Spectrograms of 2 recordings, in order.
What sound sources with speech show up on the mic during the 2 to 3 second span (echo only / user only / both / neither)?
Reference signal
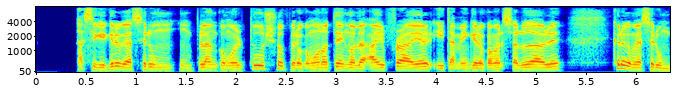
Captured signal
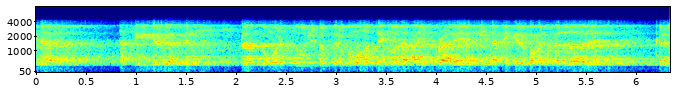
echo only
